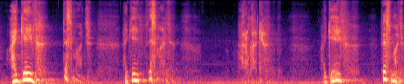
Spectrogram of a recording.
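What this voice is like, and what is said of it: Out of breath, panting speech. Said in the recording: “I'm out of breath.”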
